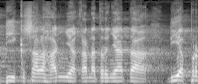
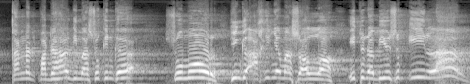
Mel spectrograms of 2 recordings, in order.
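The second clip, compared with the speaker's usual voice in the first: rising preaching shout; 7 semitones higher than usual. Acted. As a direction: build to a full pulpit cry. Preacher climaxes the story. (seruan khotbah yang memuncak)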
